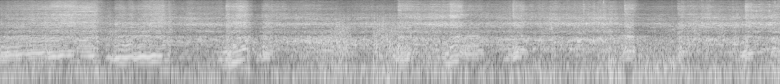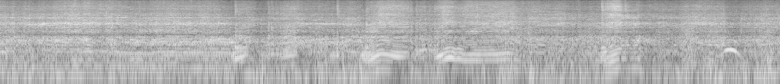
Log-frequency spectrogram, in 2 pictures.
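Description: A dirt bike engine revs up and down loudly, close by.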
